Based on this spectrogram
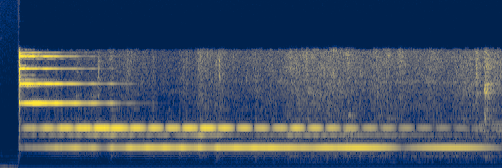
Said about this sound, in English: So that is actually a recording of the bell of the Edmund Fitzgerald once it was resurfaced.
